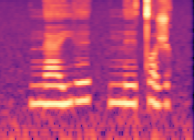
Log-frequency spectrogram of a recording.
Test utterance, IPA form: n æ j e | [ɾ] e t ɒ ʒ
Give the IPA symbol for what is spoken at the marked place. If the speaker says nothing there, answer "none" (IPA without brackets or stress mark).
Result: n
